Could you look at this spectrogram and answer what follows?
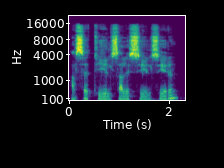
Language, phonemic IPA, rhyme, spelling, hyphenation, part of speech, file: Norwegian Bokmål, /asɛtyːl.salɪˈsyːlsyːrn̩/, -yːrn̩, acetylsalisylsyren, a‧ce‧tyl‧sal‧i‧syl‧syr‧en, noun, Nb-acetylsalisylsyren.ogg
- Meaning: definite masculine singular of acetylsalisylsyre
